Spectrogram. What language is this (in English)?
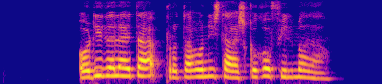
Basque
